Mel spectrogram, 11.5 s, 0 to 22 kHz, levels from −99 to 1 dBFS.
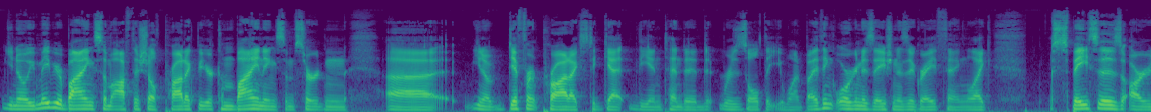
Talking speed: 195 wpm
